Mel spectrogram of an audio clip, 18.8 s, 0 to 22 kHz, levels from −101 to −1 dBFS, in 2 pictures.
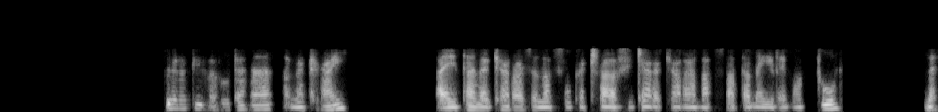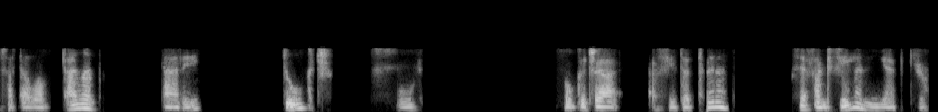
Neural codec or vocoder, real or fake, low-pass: codec, 32 kHz, 1.9 kbps, SNAC; fake; 3.6 kHz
